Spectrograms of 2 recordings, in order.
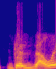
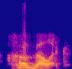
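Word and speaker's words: gezellig: it says gizelle Inc but it's a Dutch word and and Dutch that G instead of it being a girl it's a hook like an eight just to cough up a little bit there so it's Kubelik and okay so they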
